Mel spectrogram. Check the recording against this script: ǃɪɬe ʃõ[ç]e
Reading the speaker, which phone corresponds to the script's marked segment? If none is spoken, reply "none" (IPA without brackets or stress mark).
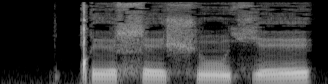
ç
